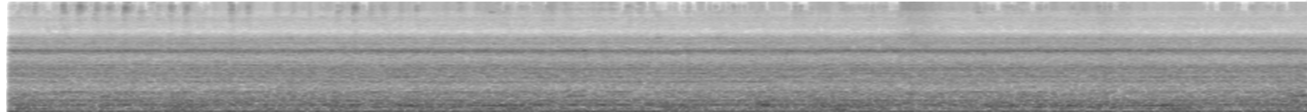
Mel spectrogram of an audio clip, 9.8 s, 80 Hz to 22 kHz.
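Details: Airflow CE200 style 5 fan: a constant low rumble with a gritty whirr and no speed change comes from bad fan motor bearings, which the owner reckons are about to fail.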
